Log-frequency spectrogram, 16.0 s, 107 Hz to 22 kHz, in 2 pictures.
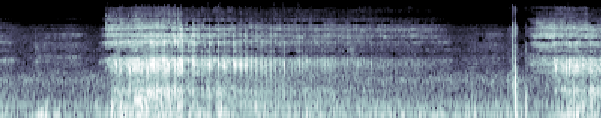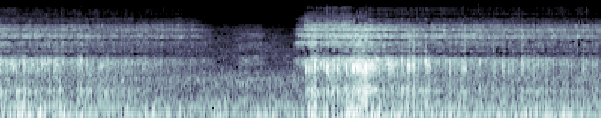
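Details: Loud rough snores on each in-breath, about 12 breaths a minute, with quieter out-breaths between; someone sitting on a chair who fell asleep during yoga meditation, in a small room.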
